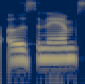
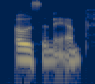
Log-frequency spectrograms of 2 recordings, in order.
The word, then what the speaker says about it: Ozanam: And I will just say, before we get too far into this, we have a very Midwestern pronunciation of Ozanam, so you'll hear me saying that a lot. Probably other folks from the society across the country and across the world would pronounce that differently, but we've really gotten in our habit here of saying Ozanam.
